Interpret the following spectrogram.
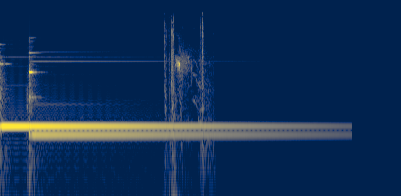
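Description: Two-tone ding-dong doorbell chime, a higher note and then a lower one half a second later, ringing out and fading for about five seconds before cutting off suddenly. Two short knocks sound about halfway through.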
